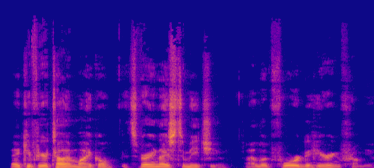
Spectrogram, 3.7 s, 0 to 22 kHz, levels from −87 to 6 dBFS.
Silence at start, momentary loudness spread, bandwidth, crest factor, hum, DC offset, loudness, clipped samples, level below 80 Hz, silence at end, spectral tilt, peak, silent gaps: 0.1 s; 12 LU; 19.5 kHz; 18 dB; none; under 0.1%; -23 LUFS; under 0.1%; -60 dBFS; 0.05 s; -4 dB/octave; -6 dBFS; none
